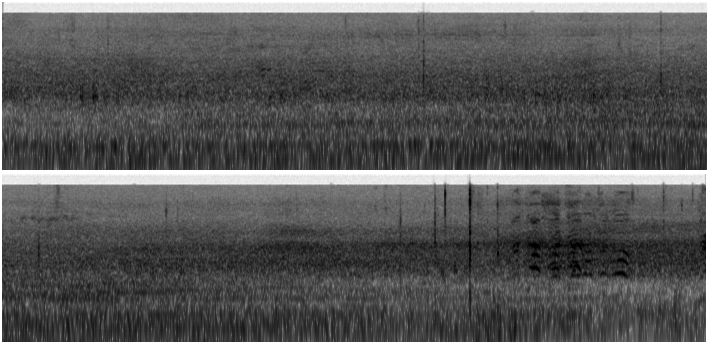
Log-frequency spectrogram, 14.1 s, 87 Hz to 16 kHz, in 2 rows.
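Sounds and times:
wind buffeting microphone: 10.2s - 14.0s.

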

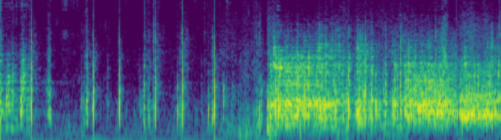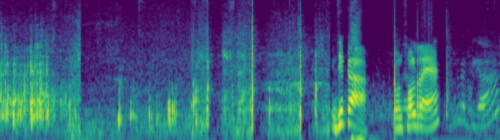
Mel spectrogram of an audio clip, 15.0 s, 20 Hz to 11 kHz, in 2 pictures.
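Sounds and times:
rustling clatter: 3.3s - 8.8s.

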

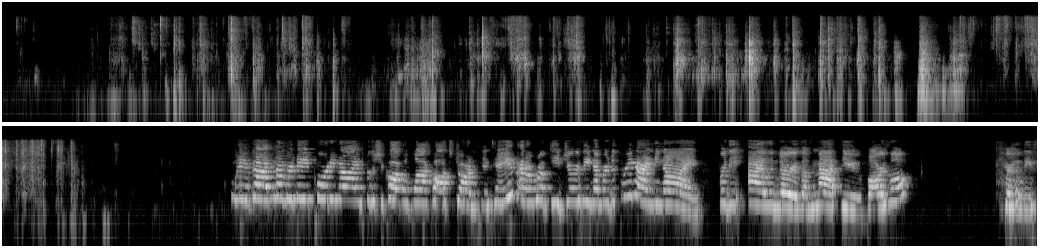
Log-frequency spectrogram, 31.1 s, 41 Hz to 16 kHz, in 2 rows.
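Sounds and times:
plastic wrap crackling and tearing: 1.4s - 13.4s, 14.2s - 16.8s
card packs handled: 1.6s - 13.4s, 14.2s - 16.8s.

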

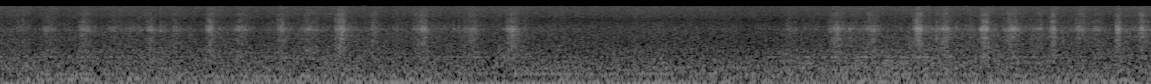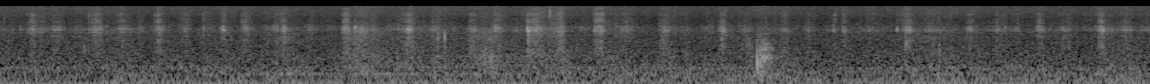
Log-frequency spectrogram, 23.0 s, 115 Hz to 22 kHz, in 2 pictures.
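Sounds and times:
steady low hum: 0.0s - 23.0s
crunching in dry leaves: 8.2s - 23.0s.

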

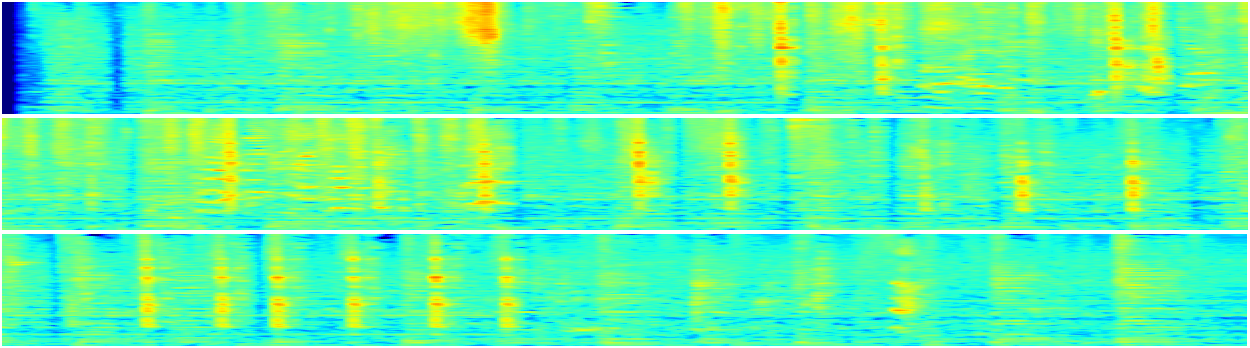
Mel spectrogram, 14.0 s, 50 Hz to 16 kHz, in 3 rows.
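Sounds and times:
knife rasping through fruit: 2.6s - 8.7s.

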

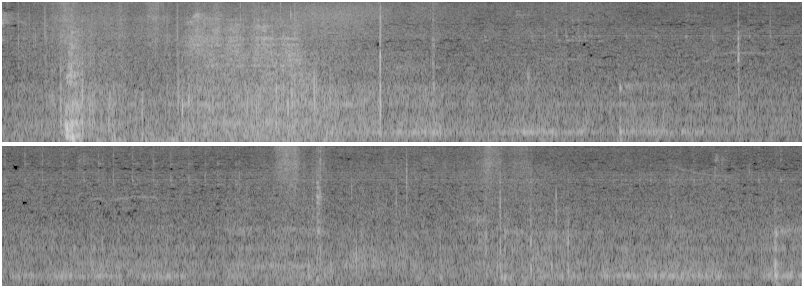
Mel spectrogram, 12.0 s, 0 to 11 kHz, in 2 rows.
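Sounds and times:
outdoor background hiss: 0.0s - 12.0s.

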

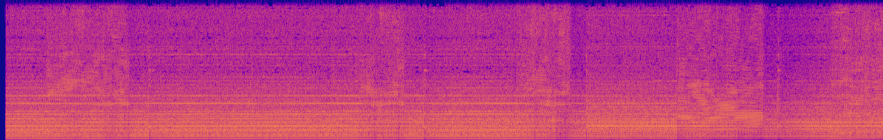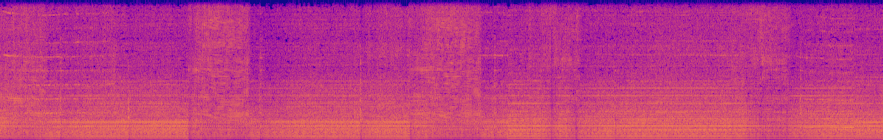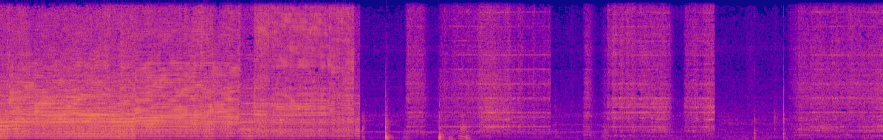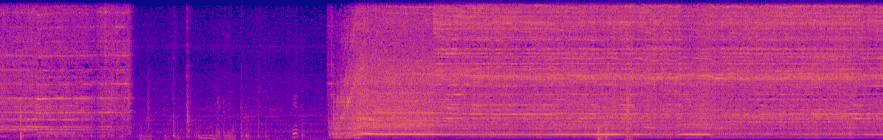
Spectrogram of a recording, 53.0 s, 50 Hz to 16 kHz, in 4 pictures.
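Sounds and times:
jointer-planer machine whine: 0.1s - 10.2s, 11.3s - 31.9s
planer cutting boards: 0.1s - 42.0s, 44.2s - 52.9s.

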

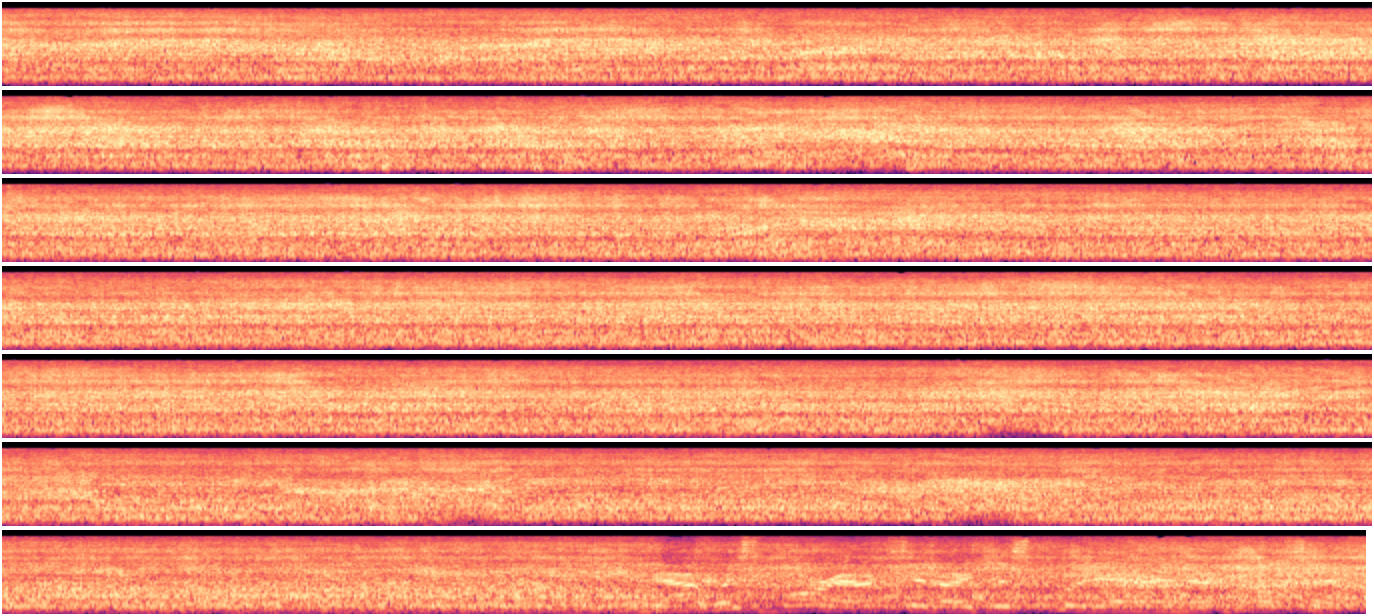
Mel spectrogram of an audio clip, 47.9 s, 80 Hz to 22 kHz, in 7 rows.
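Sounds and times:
torch flame hissing: 0.0s - 47.9s.

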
